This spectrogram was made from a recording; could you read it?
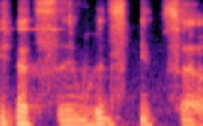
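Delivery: quiet, hushed, low tone. Replying after another character leans over to point out three of them, hushed tone. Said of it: "I say in a hushed tone as well".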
